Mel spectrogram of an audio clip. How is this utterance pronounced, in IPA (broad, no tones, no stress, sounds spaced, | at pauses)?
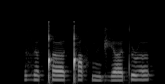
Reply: z ə ǃ ɜ ǃ ə sˤ n d͡ʒ ɜ t ɹ ə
